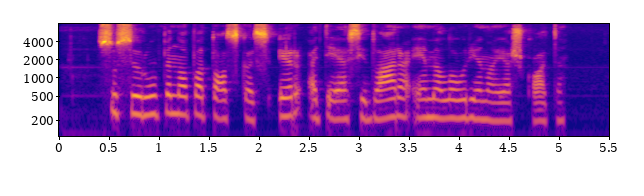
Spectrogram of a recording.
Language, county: Lithuanian, Vilnius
